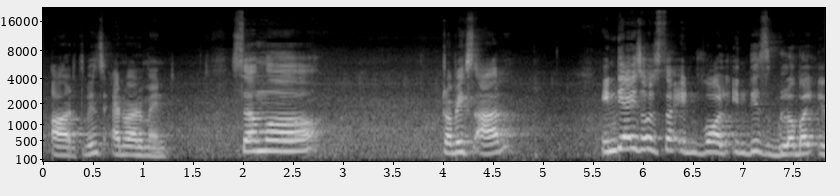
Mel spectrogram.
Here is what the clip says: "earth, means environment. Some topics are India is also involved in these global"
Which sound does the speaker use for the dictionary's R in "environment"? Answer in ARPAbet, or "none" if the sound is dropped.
R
